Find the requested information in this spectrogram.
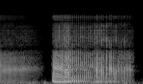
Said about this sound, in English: I have the fart machine. I have the fart machine one. Hang on.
